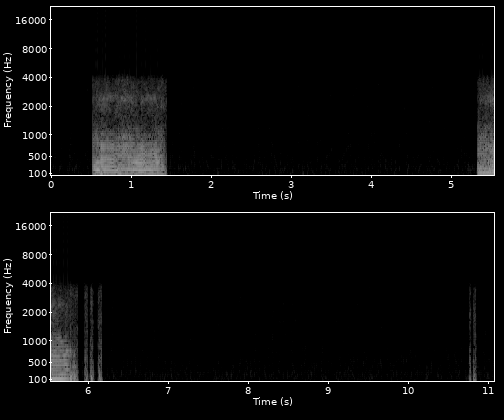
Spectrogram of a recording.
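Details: Sleeping pug snoring: two loud, rattling, harmonic snorts about five seconds apart, each roughly a second long, followed by near silence and a brief click near the end.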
